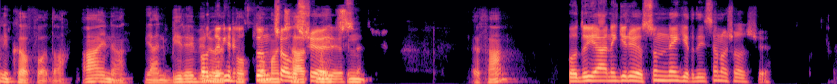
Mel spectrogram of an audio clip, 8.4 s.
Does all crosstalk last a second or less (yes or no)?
no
